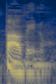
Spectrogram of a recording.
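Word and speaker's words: parvenu: आर इसमें silent रखना है, तो वर्ड इज पावेनु.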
